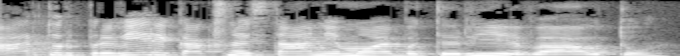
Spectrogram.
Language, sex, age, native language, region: Slovenian, female, 30-49, Slovenian, Gorenjska region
